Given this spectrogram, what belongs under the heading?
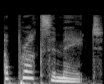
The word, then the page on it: approximate: anglais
